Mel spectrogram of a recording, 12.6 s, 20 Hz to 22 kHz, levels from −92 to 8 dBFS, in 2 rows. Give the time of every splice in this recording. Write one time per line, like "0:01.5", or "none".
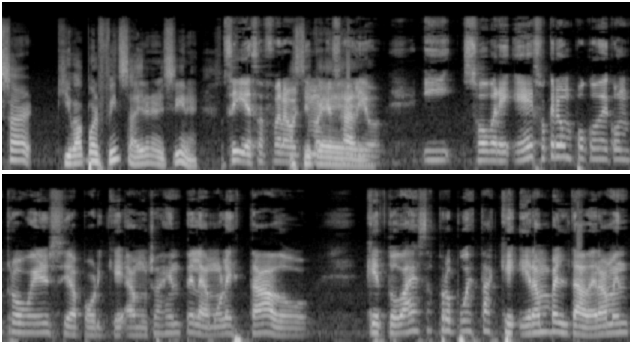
0:02.2
0:05.3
